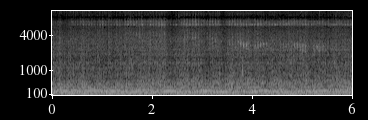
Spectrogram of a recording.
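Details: Small, non-rigid lathe turning tough EN19 steel for an auger shaft repair: steady hum with a rough buzzing rattle from the cut; tool chatter.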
